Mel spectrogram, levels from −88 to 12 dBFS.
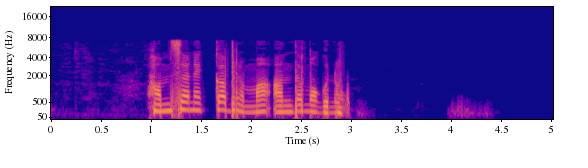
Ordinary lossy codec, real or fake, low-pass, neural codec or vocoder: AAC, 64 kbps; real; 7.2 kHz; none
